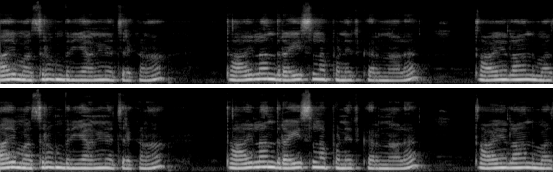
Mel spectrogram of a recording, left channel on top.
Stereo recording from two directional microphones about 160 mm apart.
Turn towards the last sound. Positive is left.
turn(degrees=-15)  # may be behind; listen again after turning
